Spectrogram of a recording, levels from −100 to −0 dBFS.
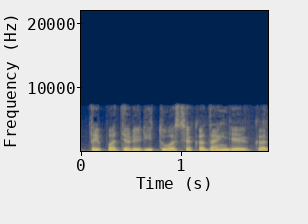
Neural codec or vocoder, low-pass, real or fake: none; 7.2 kHz; real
